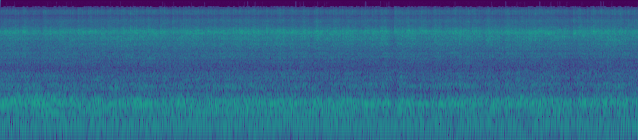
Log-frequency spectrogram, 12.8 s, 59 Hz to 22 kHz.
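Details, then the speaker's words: 1967 Chevy C10 V8 with newly installed Holley Sniper fuel injection, transmission fluid just topped off, idling in gear while backing out of the shop: steady, even low rumble with no misses or hunting; normal healthy idle. "As you saw, we put it in gear. She idles back out. No problem."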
